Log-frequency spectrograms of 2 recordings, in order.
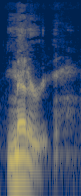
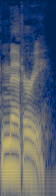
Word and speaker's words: Metairie: Think of the way not to pronounce it, and that's how they say it. – Ah, read it wrong. – Metairie.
